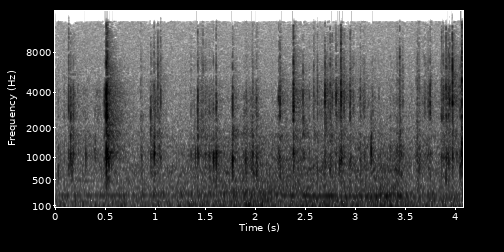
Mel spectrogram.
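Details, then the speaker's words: 2012 Chevy Camaro steering column clock spring, wheel removed, turned by hand: irregular dry crackling pops like popcorn; clock spring broken from over-rotation after steering was disconnected for engine replacement, also suspected of causing airbag light. "if you spin this and we'll have some sound clips of this in the video it sounds like popcorn is being made and that is not a sound you want coming from your clock spring"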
